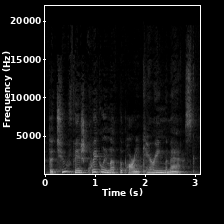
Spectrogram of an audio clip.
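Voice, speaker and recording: A woman's voice: on the high side, animated, moderate pace, mellow. A woman reading a children's storybook aloud as scripted narration.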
